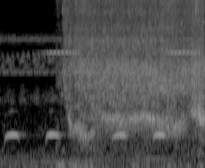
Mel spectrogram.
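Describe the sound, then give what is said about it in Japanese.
Hot water poured to rinse, a steady hissing rush that starts after a brief pause and continues to the end, with faint repeated chirps sounding alongside. “ではまたお湯行きます。”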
